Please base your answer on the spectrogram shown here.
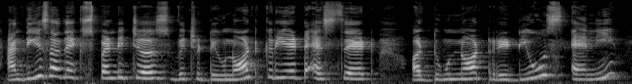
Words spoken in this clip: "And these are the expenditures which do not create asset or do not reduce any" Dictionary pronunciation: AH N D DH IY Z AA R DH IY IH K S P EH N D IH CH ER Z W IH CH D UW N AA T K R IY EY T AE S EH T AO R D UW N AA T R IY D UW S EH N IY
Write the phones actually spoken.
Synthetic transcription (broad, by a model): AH N D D IY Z AA R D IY IH K S P EH N D IH CH ER Z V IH CH D UW N AA T K R IY EY T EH S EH T AO R D UW N AA T R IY D UW S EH N IY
